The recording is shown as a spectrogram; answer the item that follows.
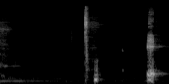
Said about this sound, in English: excuse me, a little burpity burp.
